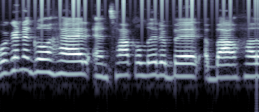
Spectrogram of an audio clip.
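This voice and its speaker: A woman's high voice with a Spanish accent. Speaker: online English teacher. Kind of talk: online lecture class. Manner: animated.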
